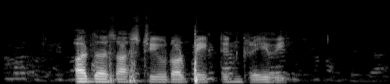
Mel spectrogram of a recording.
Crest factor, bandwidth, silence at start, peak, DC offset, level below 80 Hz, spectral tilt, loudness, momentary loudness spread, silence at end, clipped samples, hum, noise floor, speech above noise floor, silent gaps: 20 dB; 9.4 kHz; 0.15 s; 0 dBFS; under 0.1%; -56 dBFS; -8 dB/octave; -19 LUFS; 17 LU; 1.05 s; under 0.1%; none; -58 dBFS; 39 dB; none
